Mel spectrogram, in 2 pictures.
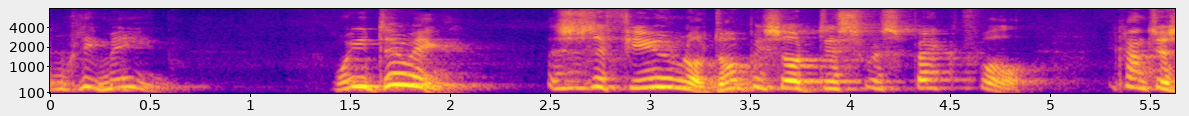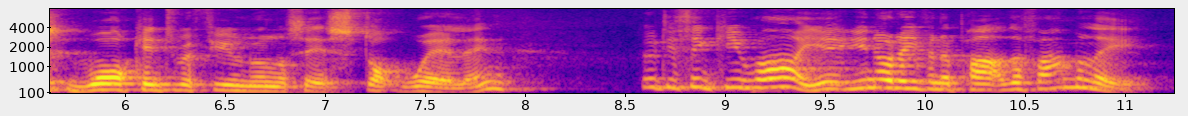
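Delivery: high, sharp voice of offended mourners; indignant scolding. Retold or imitated. Mourners rebuking Jesus at the funeral: high indignant scolding.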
